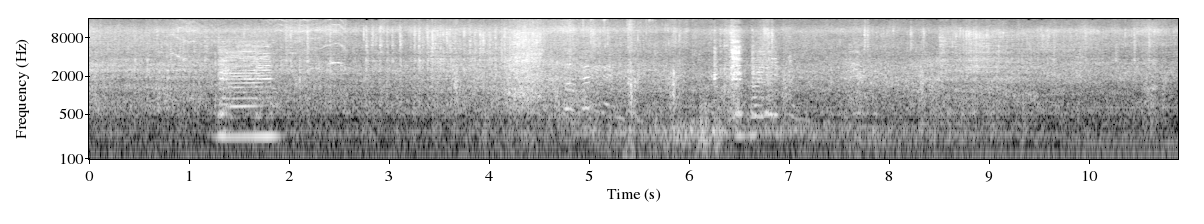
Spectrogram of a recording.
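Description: An engine rumbles low and steady.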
